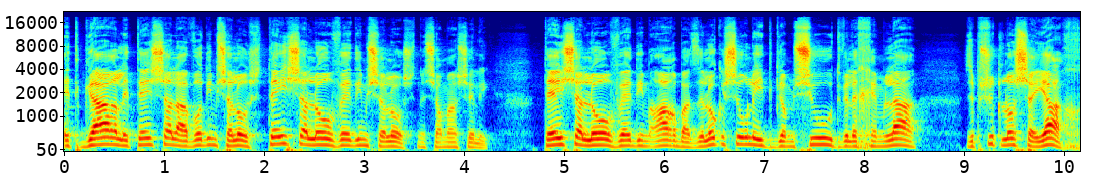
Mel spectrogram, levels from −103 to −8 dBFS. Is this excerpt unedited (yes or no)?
yes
